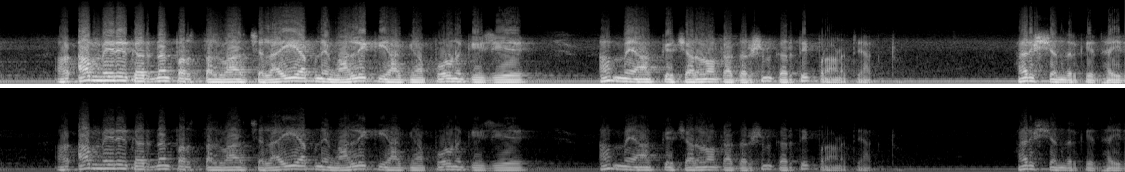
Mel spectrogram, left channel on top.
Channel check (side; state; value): right; quieter; 16.1 dB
